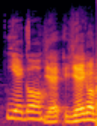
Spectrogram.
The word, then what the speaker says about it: Llegó: So, I'm going to play It's Christmas Time in Texas from the new Los Lobos record called, is that Lego? How do you say that? Llegó Navidad.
